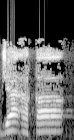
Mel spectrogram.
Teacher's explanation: فإنك تحذف الياء وتعوض عنها التنوين، تنوين الكسر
